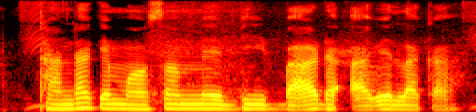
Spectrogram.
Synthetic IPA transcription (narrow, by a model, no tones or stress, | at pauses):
ʈʰãɳɖakemɔːsɔmːẽbʱibaɖawelaka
